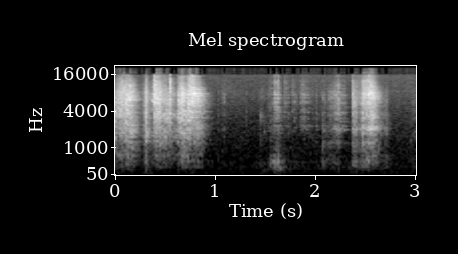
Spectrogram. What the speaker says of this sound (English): let's go ahead and reassemble the pistol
